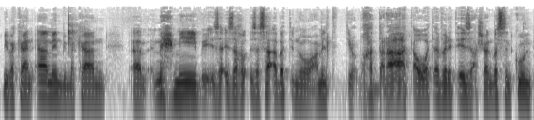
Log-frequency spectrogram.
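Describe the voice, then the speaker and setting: A man's voice: mid-range voice, fairly even intonation, creaky. A man with a Levantine Arabic accent hosting a casual discussion, repeating and restarting phrases and mixing in English. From lives in Canada. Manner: mixes in English phrases, repetitive halting phrasing. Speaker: podcast host.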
